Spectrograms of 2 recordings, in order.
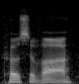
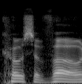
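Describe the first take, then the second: First: The name is said in the Albanian form. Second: The name is said in the non-Albanian form. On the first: This is the form Albanians use. "the Albanian pronunciation of Kosova" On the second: The speaker declines to honor the Albanian form. "And I say Kosovo"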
